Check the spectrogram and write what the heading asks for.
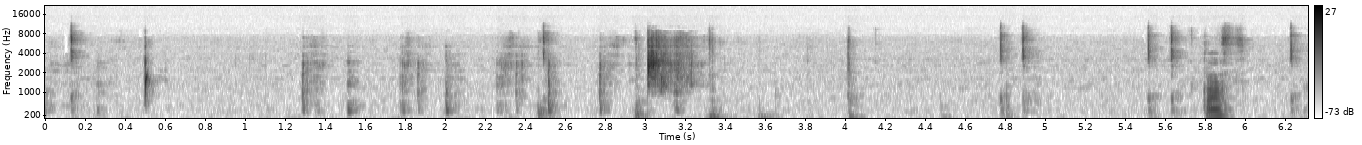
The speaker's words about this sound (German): Oh, der Geräusch, wenn man Erde abbaut.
